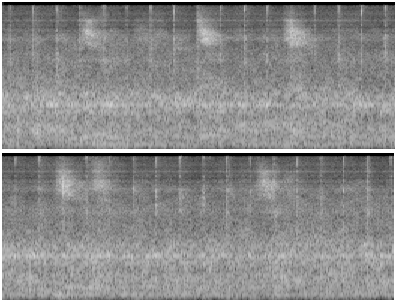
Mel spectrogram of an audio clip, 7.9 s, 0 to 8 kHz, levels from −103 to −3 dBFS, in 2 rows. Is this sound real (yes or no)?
no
